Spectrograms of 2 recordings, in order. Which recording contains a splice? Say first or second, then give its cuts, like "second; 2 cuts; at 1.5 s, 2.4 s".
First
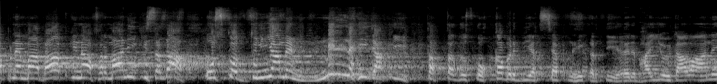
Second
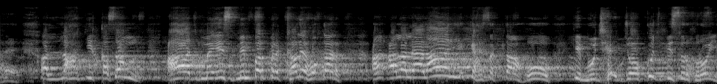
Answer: first; 1 cut; at 6.1 s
